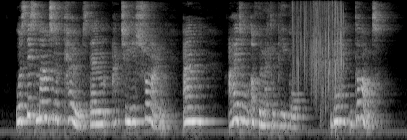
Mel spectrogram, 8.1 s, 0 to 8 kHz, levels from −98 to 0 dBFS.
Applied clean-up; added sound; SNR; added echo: none; Crackle; 14 dB; reverberation time 0.7 s.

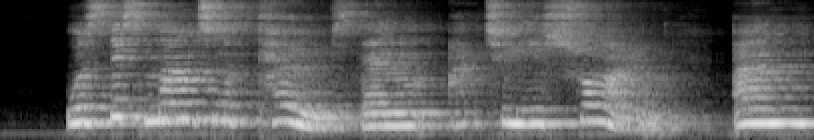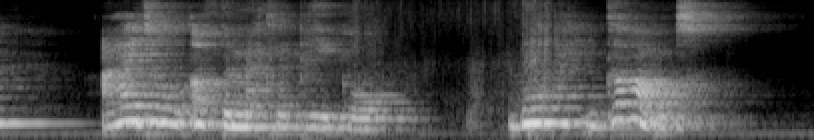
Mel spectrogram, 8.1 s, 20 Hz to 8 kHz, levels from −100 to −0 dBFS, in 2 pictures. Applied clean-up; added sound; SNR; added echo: neural separator model SepFormer DNS4.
